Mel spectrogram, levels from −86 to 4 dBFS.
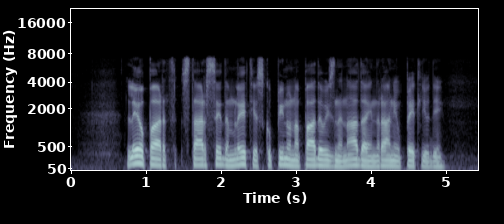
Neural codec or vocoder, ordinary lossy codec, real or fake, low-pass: none; none; real; 7.2 kHz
